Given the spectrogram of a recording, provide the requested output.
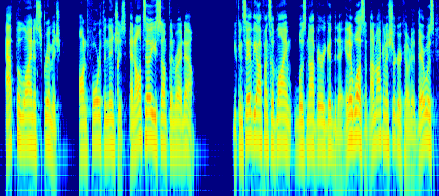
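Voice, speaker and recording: A man hosting a sports podcast from a studio, recapping a football game with emphatic excitement. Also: on the high side, dry recording. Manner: excited, emphatic, addresses co-host by name. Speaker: podcast host. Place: radio studio.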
